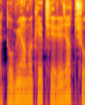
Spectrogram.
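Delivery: plain reading voice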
